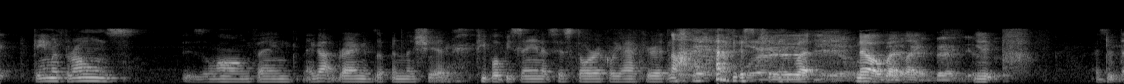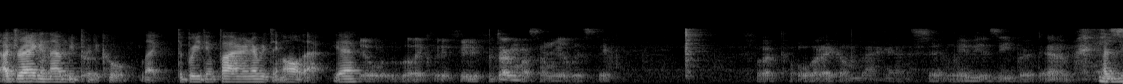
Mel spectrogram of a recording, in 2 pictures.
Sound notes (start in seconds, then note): 18.0 snaps teeth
